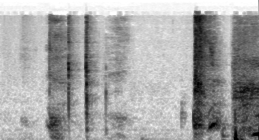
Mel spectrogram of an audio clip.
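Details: Newborn baby sneezing: several short, high, bursting sneezes; frequent sneezing in newborns is a normal way of clearing the nose.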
